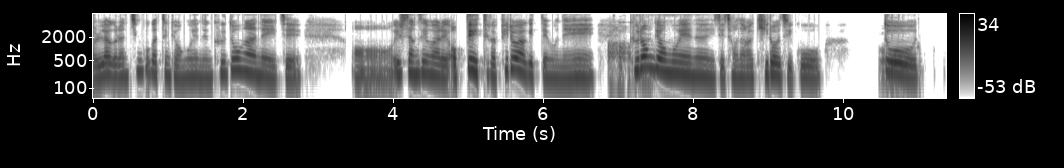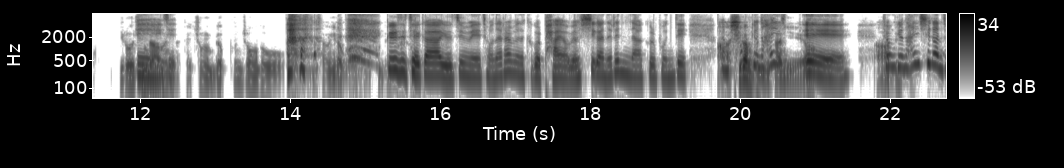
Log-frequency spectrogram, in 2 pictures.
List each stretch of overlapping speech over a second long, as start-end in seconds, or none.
19.7-21.0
